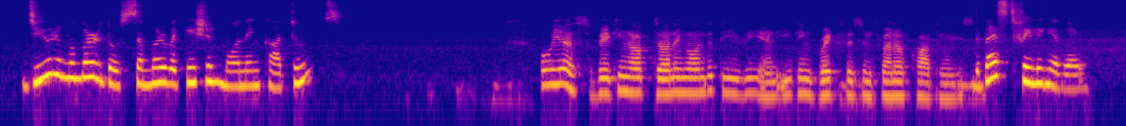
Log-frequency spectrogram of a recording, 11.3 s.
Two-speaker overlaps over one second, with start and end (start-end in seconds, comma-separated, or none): none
